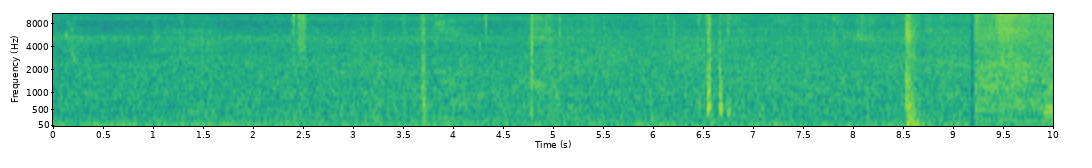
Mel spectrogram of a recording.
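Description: Steady low rumble of street traffic, with a few light clicks and knocks from handling a car's door and cabin, and one heavy thump near the end.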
